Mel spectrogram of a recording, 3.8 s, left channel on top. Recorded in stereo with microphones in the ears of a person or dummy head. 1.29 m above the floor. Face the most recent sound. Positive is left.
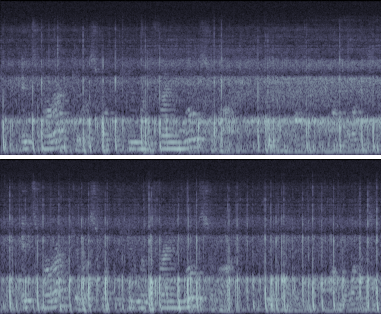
turn(degrees=15)  # may be behind; listen again after turning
